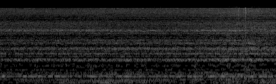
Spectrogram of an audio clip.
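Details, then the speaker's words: 2015 Jeep Patriot 2.4 inline-four, P0304 misfire, engine off, leak-down test on cylinder 4: steady, even hiss of air leaking into the crankcase. Shows 65% leakage and 60 psi compression against 170 spec; worn piston rings. "So definitely rings issue. So yeah, you can hear it leaking in the crankcase. Tells us rings."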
